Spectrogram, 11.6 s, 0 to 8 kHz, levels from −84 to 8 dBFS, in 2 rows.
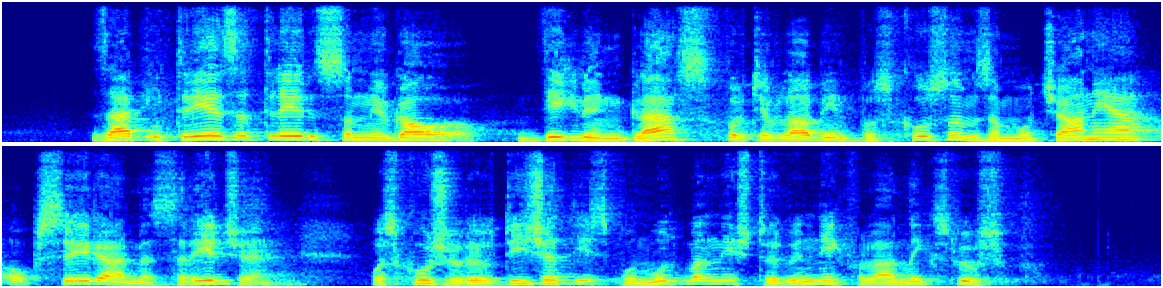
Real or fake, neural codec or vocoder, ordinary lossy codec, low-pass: fake; codec, 16 kHz, 0.5 kbps, X-Codec, HuBERT features, trained on LibriSpeech; none; none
